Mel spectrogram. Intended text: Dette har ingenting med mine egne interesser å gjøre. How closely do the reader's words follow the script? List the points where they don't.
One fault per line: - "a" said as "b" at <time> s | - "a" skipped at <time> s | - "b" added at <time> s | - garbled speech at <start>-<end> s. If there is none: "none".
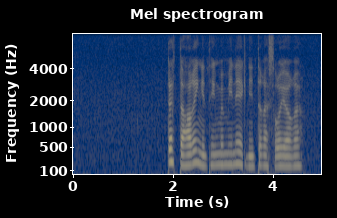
none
